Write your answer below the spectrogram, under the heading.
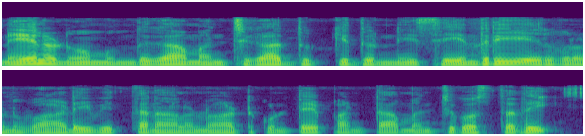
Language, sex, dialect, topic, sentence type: Telugu, male, Telangana, agriculture, statement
